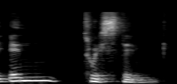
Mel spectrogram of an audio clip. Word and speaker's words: interesting: have to say interesting you have to say interesting so notice that the stress is on in okay and uh uh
